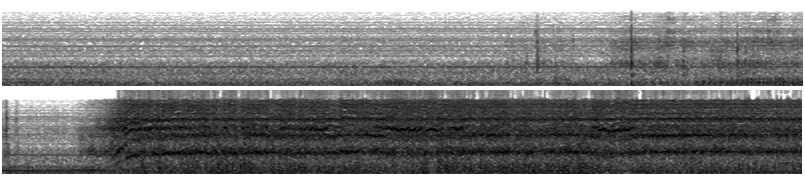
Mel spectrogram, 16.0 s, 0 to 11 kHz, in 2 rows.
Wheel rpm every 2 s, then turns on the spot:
0, 0, 0, 10, 60, 220, 220, 230.
none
